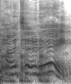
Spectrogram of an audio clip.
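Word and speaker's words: panettone: Panaton. Yes, that's panaton. That's how you pronounce it.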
